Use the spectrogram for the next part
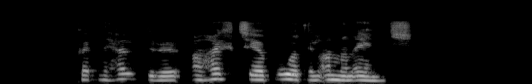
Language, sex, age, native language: Icelandic, female, 13, Icelandic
